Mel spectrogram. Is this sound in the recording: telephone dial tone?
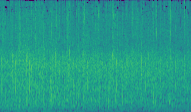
no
